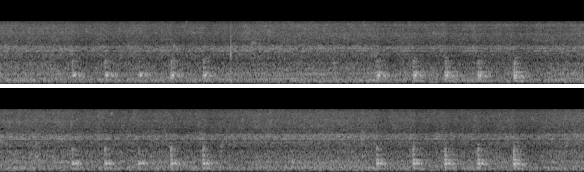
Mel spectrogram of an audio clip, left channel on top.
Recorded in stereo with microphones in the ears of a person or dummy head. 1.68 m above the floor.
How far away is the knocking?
About 3 m.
